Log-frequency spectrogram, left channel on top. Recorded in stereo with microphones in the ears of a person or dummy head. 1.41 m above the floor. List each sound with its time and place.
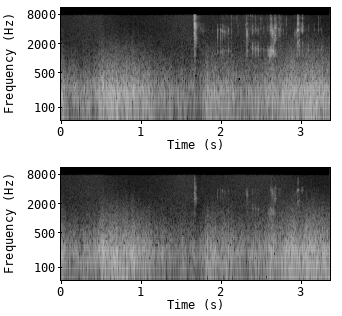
1.7 s chewing: 45° left (ahead or behind)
